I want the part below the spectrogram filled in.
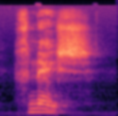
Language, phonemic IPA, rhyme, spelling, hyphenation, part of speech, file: Dutch, /ɣnɛi̯s/, -ɛi̯s, gneis, gneis, noun, Nl-gneis.ogg
- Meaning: gneiss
